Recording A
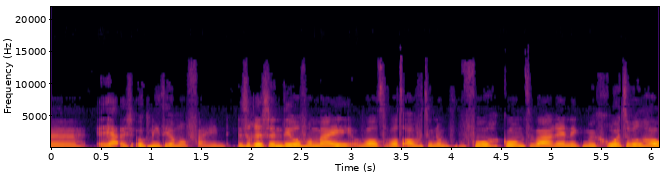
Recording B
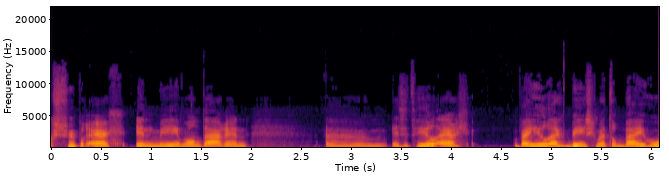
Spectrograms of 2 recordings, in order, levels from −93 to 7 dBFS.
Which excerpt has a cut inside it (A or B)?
A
